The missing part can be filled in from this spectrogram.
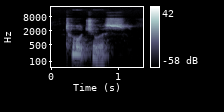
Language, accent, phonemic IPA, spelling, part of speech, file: English, Southern England, /ˈtɔːt͡ʃuːəs/, tortuous, adjective, LL-Q1860 (eng)-tortuous.wav
- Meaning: 1. Twisted; having many turns; convoluted 2. Oblique; applied to the six signs of the zodiac (from Capricorn to Gemini) that ascend most rapidly and obliquely 3. Injurious; tortious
